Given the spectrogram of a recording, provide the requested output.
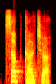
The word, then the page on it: subculture: Indian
